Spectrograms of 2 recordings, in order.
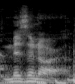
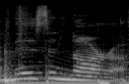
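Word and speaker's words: Mizunara: And this is the, I always say this wrong. Is it Mizanara? – Mizanara. – Mizanara finish.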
